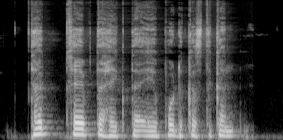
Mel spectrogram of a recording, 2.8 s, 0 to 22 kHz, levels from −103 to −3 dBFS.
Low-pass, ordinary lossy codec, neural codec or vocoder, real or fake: none; none; none; real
